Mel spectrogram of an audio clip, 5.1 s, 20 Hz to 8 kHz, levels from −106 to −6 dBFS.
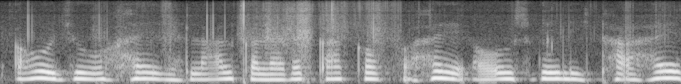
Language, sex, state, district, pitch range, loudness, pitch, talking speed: Hindi, female, Uttar Pradesh, Jalaun, 200-220 Hz, -19 LUFS, 215 Hz, 140 wpm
